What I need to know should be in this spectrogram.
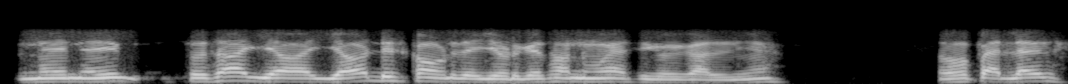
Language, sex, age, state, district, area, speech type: Dogri, male, 18-30, Jammu and Kashmir, Kathua, rural, conversation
